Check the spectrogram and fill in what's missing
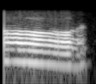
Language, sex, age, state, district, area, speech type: Goan Konkani, female, 30-45, Goa, Quepem, rural, conversation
